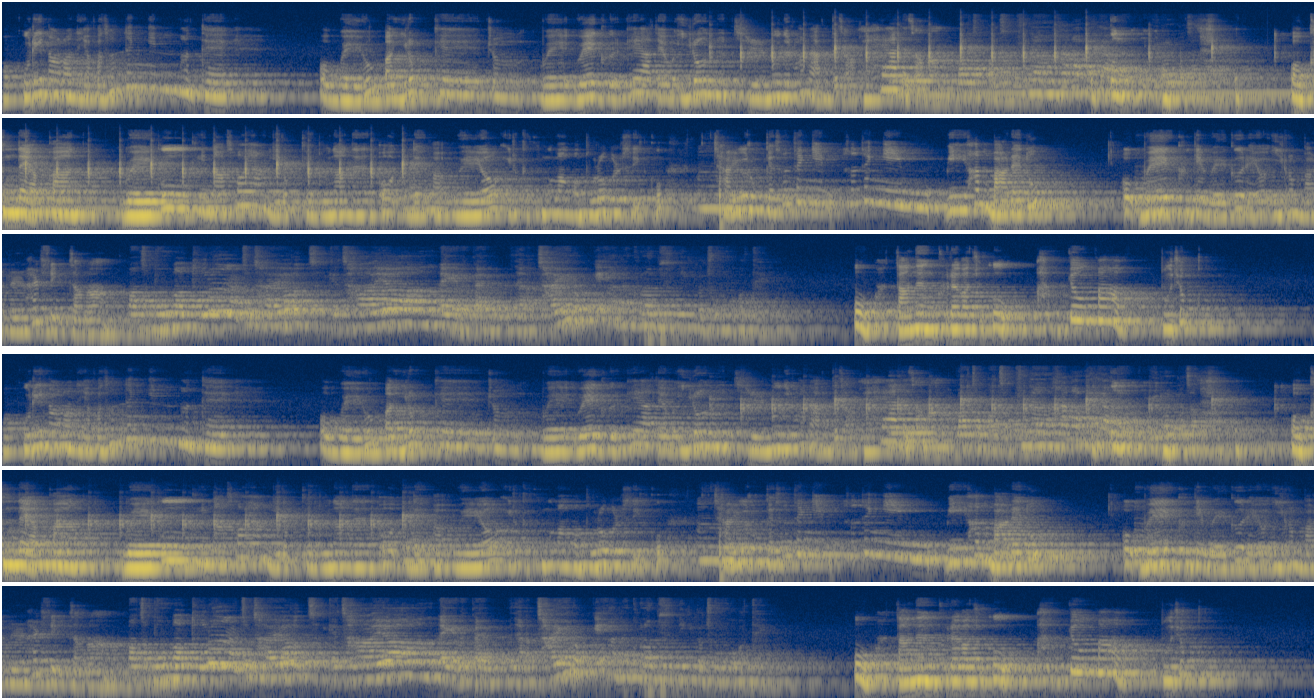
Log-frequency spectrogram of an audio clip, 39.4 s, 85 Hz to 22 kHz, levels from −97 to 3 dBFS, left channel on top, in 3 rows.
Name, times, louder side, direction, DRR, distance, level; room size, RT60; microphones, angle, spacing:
voice 1, 0.0-2.3 3.2-9.4 11.1-11.3 11.6-11.7 12.0-12.1 12.9-13.9 14.3-19.5 20.3-23.5 24.3-27.4 34.8-36.3 36.6-37.5 37.8-38.2, equal, 30° left, 3 dB, 0.6 m, -24 dB
sound 1, 7.1-7.2 7.4-7.5 7.7-7.8 8.0-8.1 8.3-8.4 8.6-8.7 8.9-9.0 9.3-9.4 9.6-16.8 17.1-17.2, left 6 dB, 75° left, 0.6 m, -36 dB
voice 2, 8.8-12.2 17.1-17.4 20.1-20.6 24.4-24.7 27.4-33.9 36.6-36.8, right 1 dB, 70° right, -3 dB, 2.2 m, -30 dB
11.5 x 4.2 x 4.3 m, 2.2 s
head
